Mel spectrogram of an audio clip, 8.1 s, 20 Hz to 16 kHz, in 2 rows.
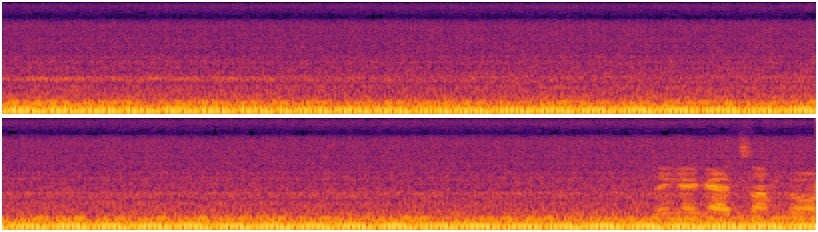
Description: In this video I get the lt1 swapped Mazda running and moved onto a lift to finish the exhaust and I find out I have a misfire caused by a stuck injector.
